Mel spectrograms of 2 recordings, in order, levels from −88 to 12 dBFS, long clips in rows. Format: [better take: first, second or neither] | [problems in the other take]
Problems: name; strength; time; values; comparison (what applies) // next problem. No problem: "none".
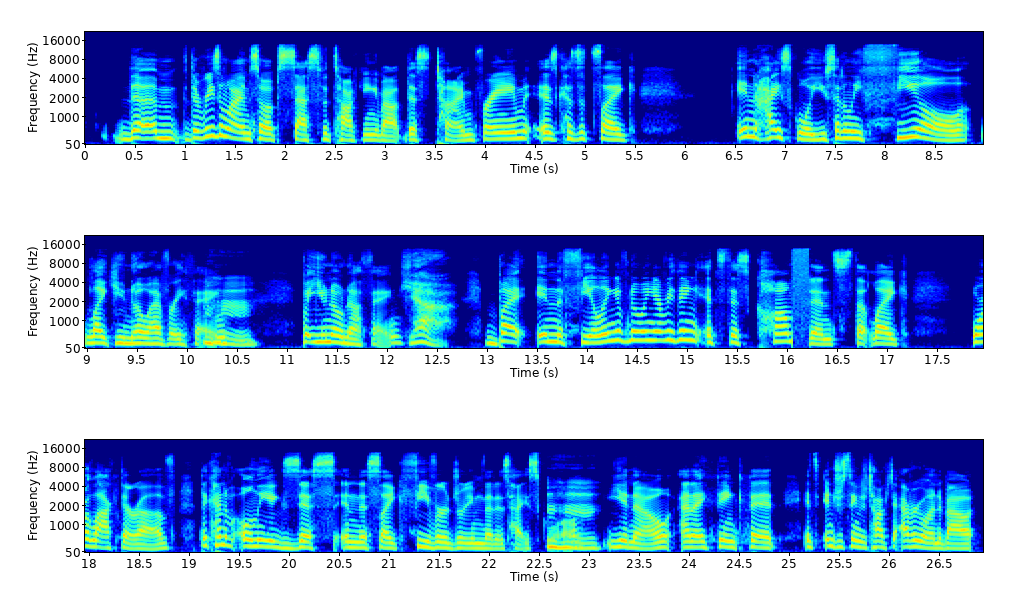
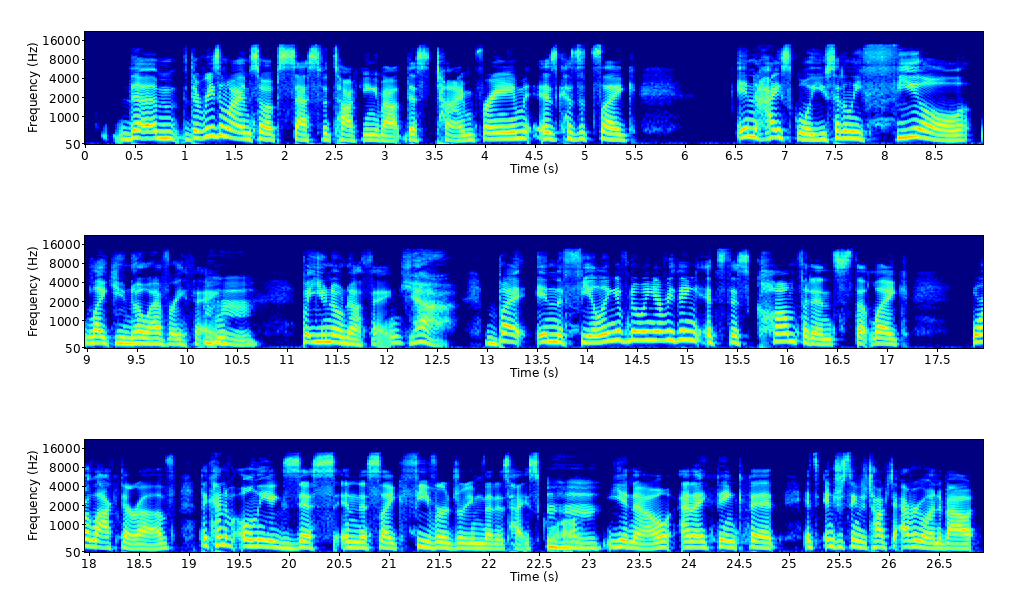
second | audio cutting out; filled with static; at 16 s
